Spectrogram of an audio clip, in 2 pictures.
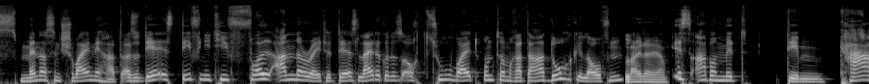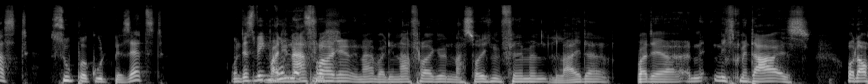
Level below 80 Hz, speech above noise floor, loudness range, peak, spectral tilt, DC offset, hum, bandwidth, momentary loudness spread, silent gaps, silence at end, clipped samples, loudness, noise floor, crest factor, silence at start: -46 dBFS; over 66 dB; 2 LU; -4 dBFS; -5 dB/octave; under 0.1%; none; 17 kHz; 9 LU; 10.39-10.95 s, 14.92-15.07 s; 0 s; under 0.1%; -25 LUFS; under -90 dBFS; 20 dB; 0 s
